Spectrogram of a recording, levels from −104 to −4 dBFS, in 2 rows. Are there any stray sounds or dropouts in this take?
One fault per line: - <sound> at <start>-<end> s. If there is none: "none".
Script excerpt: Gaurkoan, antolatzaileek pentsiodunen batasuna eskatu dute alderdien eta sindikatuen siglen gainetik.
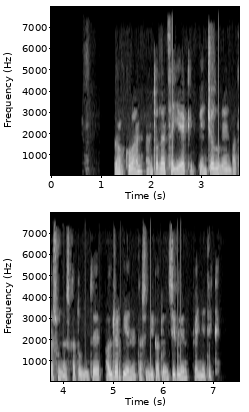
none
